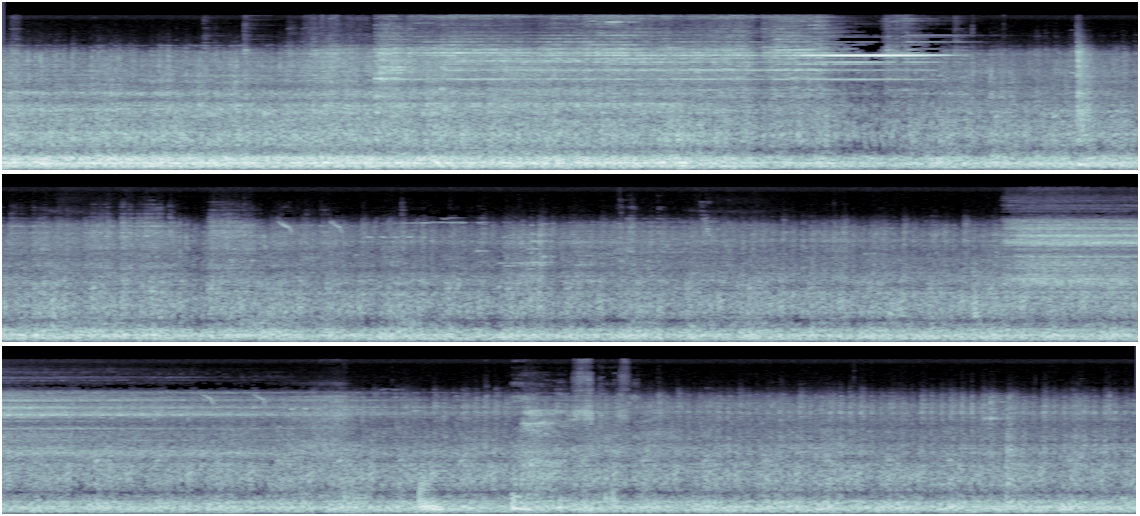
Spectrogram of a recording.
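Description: Short freight train of grain hoppers at a distance, heard from inside a car: a steady low rumble with high squeals from about three to seven seconds in and again past the middle, and a brief loud swell around six seconds.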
